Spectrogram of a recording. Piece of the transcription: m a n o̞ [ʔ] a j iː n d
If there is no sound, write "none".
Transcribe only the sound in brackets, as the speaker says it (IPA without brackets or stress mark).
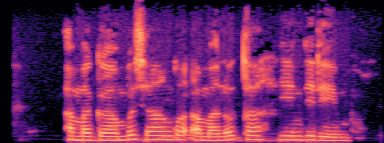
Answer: t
